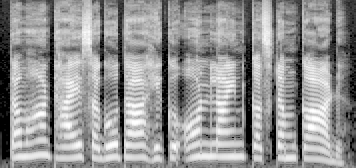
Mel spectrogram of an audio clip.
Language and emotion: Sindhi, neutral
